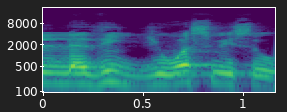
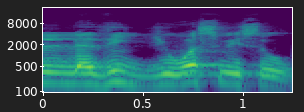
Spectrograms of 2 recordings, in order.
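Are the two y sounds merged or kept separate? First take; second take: merged; merged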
